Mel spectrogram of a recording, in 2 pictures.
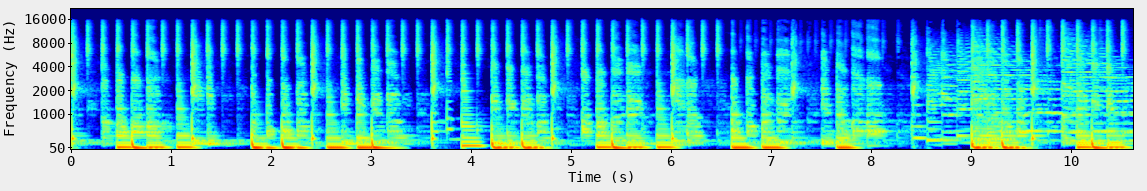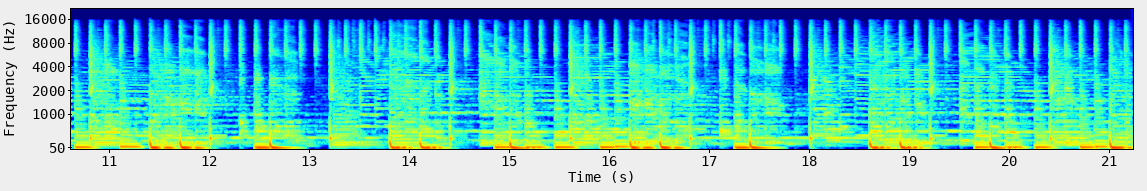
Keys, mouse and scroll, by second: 0.2 KP_7, 0.5-1.8 scroll up 1, 3.3 alt+z, 3.7 1, 3.9 click, 4.6 s, 5.7-6.8 drag, 6.8 x, 7.6 s, 8.5 click, 10.4 middle click, 10.7-11.3 scroll up 2, 11.3 a, 11.5 a, 11.8 s, 12.5 scroll down 2, 12.6 middle click, 12.9 alt+space, 13.2 alt+z, 13.3-13.7 scroll up 1, 13.7 s, 14.8 click, 15.0-16.2 middle drag, 16.2 ctrl+r, 17.0 middle click, 17.1 scroll up 2, 17.3 2, 17.5 click, 18.5 scroll down 2, 18.5-19.5 middle drag, 19.5 scroll up 1, 19.7 middle click, 20.3 click.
